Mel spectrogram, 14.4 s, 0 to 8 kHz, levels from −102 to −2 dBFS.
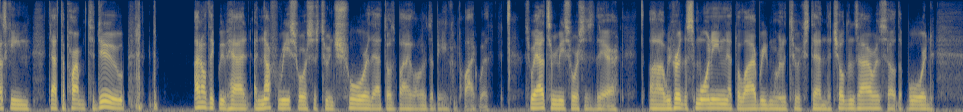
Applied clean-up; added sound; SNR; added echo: neural diffusion model UNIVERSE++.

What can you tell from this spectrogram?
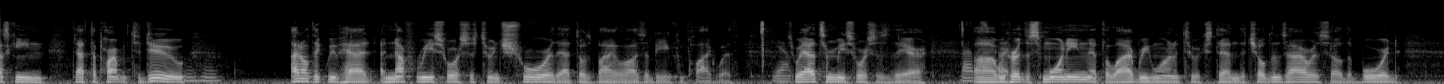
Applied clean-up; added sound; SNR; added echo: none; none; none; none.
